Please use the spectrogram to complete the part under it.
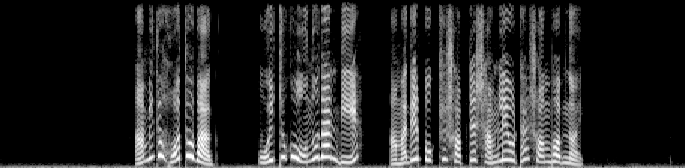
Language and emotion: Bengali, disgusted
